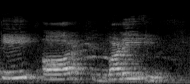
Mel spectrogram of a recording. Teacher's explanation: तालु से निकलती है ई और बड़ी ई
